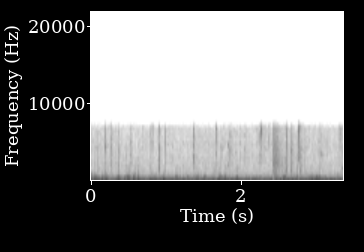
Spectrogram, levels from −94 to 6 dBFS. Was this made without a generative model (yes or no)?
yes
